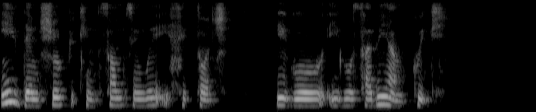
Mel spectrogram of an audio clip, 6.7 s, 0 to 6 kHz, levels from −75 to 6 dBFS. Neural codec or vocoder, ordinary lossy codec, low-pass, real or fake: autoencoder, 48 kHz, 128 numbers a frame, DAC-VAE, trained on Japanese speech; none; 5.4 kHz; fake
